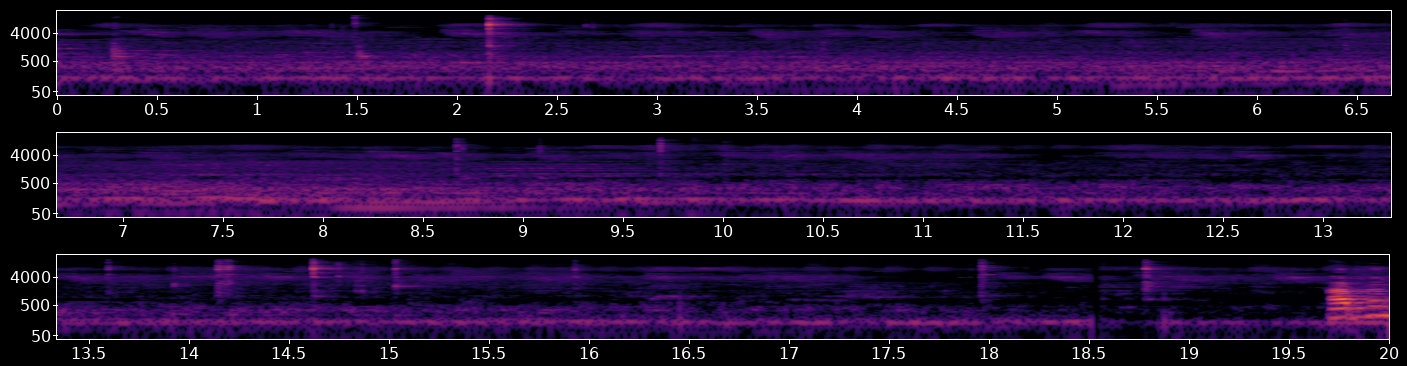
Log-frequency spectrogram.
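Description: A metal spoon scooping strawberry jelly cubes out of a glass bowl and into wine glasses, clinking sharply on the glass a few times, loudest about two seconds in, with a quick pair later on. A steady low hum runs underneath.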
